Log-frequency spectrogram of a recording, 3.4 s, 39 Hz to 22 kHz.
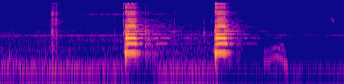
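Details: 2021 Harley-Davidson Heritage with a generic aftermarket low-tone horn temporarily clipped to the harness, dangling: two short, steady low-pitched blasts about a third of a second each, clean and strong; working normally.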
